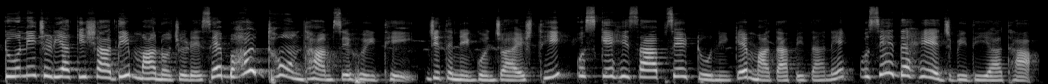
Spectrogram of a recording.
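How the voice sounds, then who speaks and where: A woman's voice: high voice, very animated, measured pace, few pauses. A woman narrating a children's moral story in a scripted storytelling style.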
